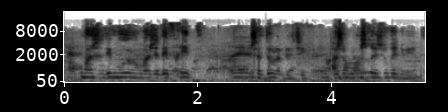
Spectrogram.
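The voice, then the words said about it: Good put-on Belgian French accent. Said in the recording (French): “Il fait très bien l'accent belge d'ailleurs.”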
